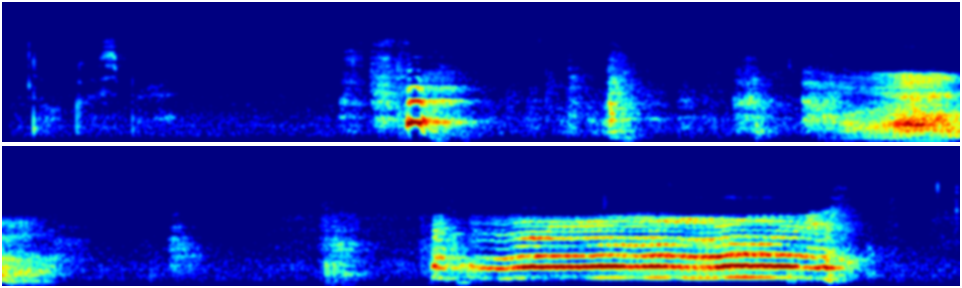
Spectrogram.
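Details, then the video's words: An Alaskan Malamute "talks" to its owner after a walk in rough grumbles, then a long, wavering, moaning howl-like vocalisation likened to Chewbacca. "Alaskan Malamute does his best Chewbacca impression"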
